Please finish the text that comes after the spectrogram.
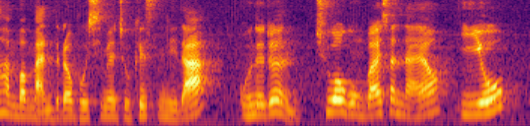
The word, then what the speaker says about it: ho: 오늘은 주어 공부하셨나요? 이오, 뚜, 루이, 레이, 노이, 보이, 로로. 그죠? 그 주어에서 아베레 동사로 갈 건데요. 아베레가 오라고 그랬어요. 오, have. 그래서 HO가 되지만 발음은 O예요. 그래서 이오, 오, 자막 처리 되겠죠?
